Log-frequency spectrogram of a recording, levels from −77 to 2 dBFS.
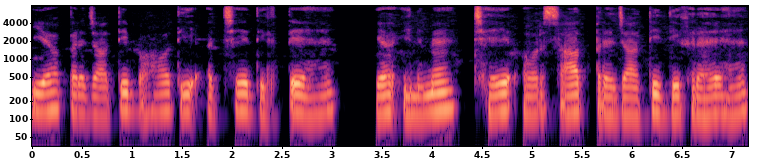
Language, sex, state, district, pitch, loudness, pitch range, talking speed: Hindi, male, Bihar, Araria, 125 Hz, -18 LUFS, 120-135 Hz, 140 wpm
